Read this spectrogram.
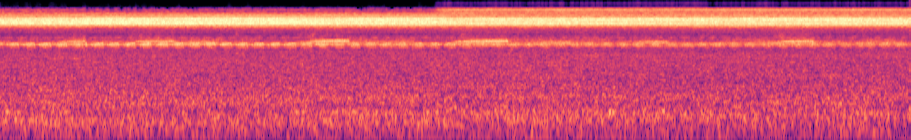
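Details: Many crickets heard at night: a constant, shrill, ringing trill, plus a lower chirping strand with intermittent louder bursts, steady in volume throughout.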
